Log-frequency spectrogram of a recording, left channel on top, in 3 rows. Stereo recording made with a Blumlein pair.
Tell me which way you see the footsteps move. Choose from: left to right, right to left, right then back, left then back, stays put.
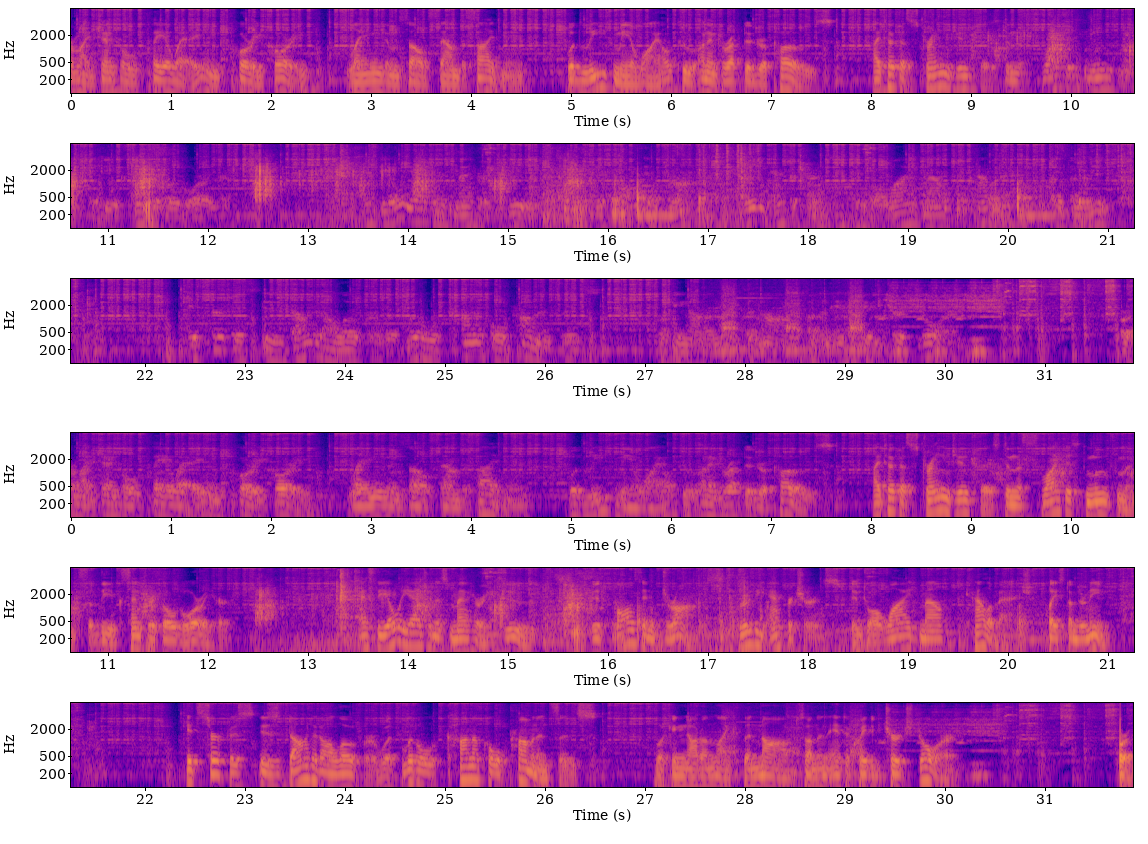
left to right.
